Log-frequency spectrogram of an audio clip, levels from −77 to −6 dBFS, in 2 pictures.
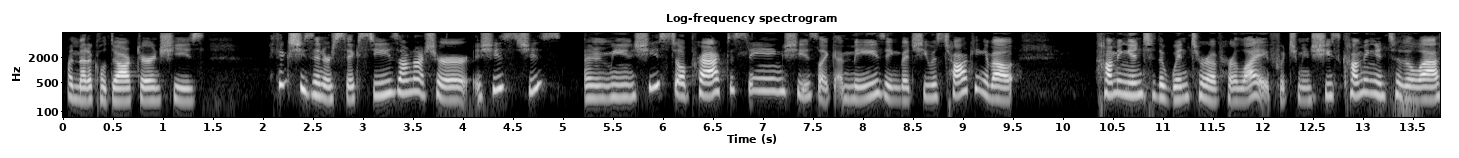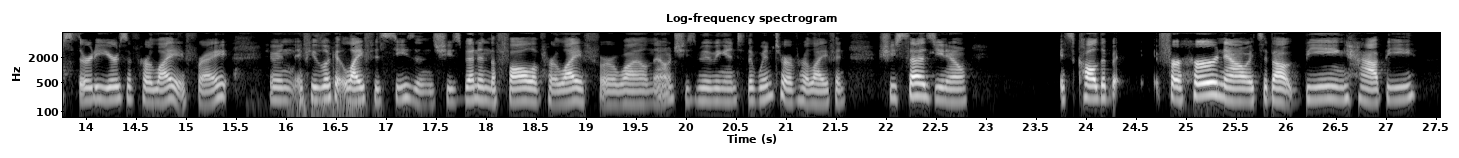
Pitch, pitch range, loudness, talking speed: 195 Hz, 180-240 Hz, -21 LUFS, 205 wpm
